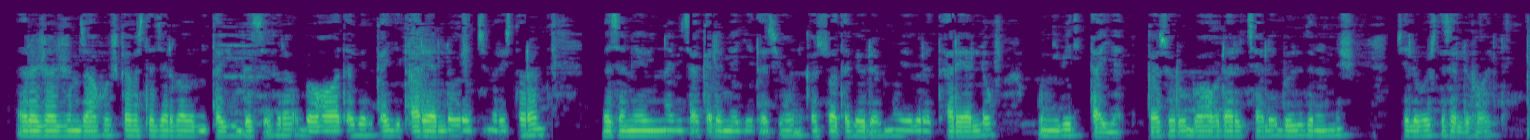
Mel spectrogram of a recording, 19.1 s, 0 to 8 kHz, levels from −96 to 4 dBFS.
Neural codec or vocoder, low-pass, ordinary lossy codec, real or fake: none; 7.2 kHz; MP3, 24 kbps; real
